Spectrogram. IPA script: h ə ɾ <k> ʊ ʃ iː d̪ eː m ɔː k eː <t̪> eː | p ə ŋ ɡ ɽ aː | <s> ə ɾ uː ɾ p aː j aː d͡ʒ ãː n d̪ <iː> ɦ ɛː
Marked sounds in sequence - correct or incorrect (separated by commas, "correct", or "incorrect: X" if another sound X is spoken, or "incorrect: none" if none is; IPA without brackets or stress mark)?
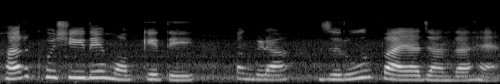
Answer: incorrect: kʰ, correct, incorrect: z, incorrect: aː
